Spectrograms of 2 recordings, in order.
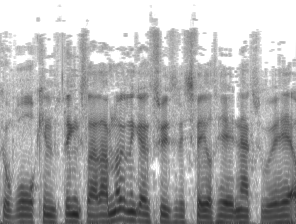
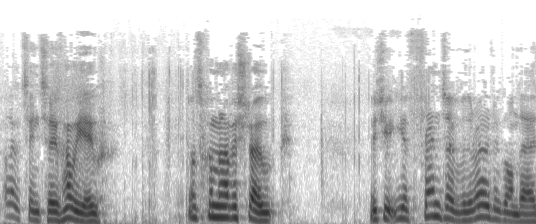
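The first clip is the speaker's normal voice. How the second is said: greeting a horse; 6 semitones higher than usual. Real, not acted. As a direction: coax the horse over for a stroke.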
